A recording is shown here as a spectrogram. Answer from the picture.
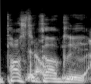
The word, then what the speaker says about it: Postecoglou: Yeah, Postecoglou.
